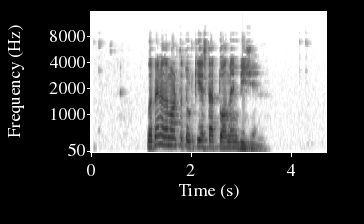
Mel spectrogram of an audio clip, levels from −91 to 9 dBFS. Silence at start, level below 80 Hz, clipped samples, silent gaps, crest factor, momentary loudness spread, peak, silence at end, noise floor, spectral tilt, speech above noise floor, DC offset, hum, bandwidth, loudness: 1.1 s; -58 dBFS; under 0.1%; none; 18 dB; 7 LU; 0 dBFS; 1.3 s; -75 dBFS; -4.5 dB/octave; 60 dB; under 0.1%; none; 9.4 kHz; -15 LUFS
